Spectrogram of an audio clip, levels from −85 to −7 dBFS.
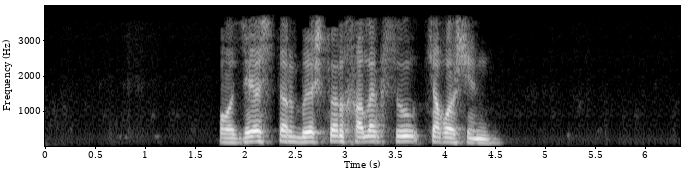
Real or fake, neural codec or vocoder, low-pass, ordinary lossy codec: fake; codec, 16 kHz, 1 kbps, FunCodec, trained on Chinese and English, 50 frames a second; 3.6 kHz; MP3, 32 kbps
